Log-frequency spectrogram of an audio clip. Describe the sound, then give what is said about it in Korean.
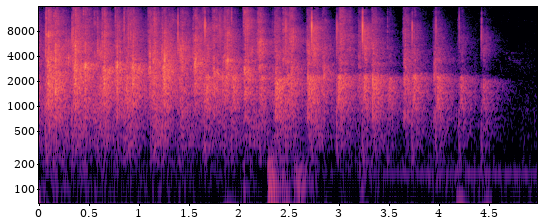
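Congregation applause welcomes a pastor in church, a dense and steady burst of many hands clapping that thins and fades out near the end. “목사님 나오셔서 박수 해주십니다.”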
